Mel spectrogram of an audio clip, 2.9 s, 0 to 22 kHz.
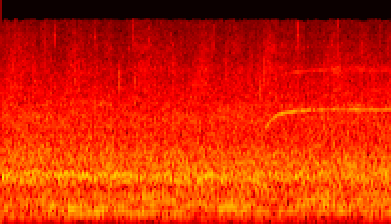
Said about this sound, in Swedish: Gör sitt 3:e mål den här säsongen och det är särklass viktigaste. Och Råsunda spricker upp i ett enormt gulsvart jubel.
